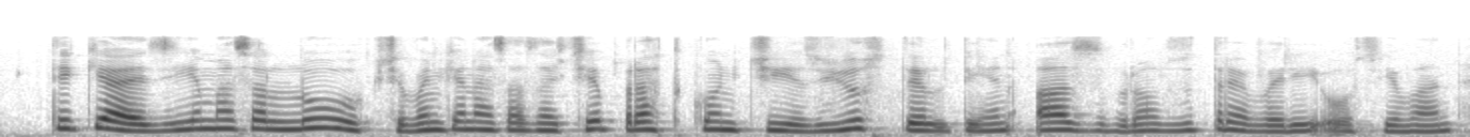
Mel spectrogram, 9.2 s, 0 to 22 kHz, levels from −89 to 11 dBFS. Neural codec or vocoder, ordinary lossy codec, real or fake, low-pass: none; none; real; 7.2 kHz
